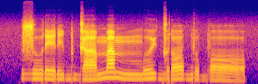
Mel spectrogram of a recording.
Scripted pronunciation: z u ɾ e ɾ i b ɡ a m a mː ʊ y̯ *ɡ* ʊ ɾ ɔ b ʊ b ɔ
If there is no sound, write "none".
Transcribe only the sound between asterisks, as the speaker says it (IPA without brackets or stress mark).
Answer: ɡ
